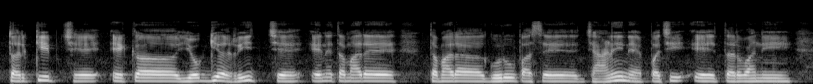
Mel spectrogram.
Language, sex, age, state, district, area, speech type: Gujarati, male, 18-30, Gujarat, Surat, urban, spontaneous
